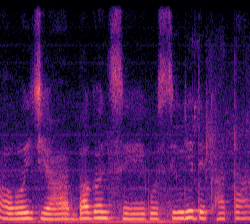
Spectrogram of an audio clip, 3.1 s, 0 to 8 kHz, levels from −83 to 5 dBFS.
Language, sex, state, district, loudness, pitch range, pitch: Bhojpuri, female, Uttar Pradesh, Gorakhpur, -16 LUFS, 195-215 Hz, 205 Hz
